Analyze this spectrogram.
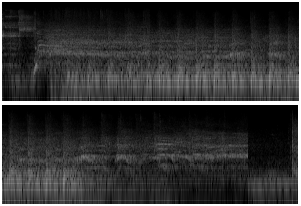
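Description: A crowd in a large echoing hall cheers and applauds.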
